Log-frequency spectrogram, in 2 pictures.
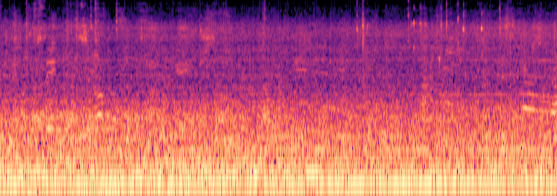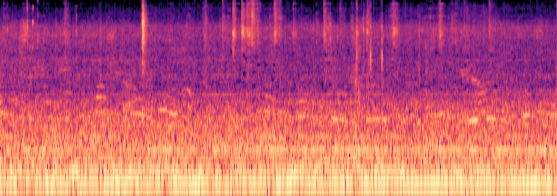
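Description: An aircraft engine drones steadily and loudly from inside the cabin.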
